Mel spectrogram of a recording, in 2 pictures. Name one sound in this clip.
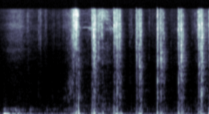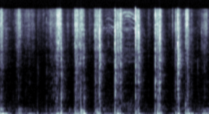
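A deck of cards is shuffled with quick riffling clicks.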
